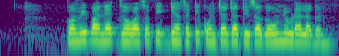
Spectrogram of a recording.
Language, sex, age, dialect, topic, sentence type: Marathi, female, 41-45, Varhadi, agriculture, question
